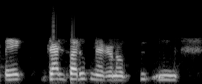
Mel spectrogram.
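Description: Speech: a voice on a recorded phone call, the sound thin and narrow as over a telephone line.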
